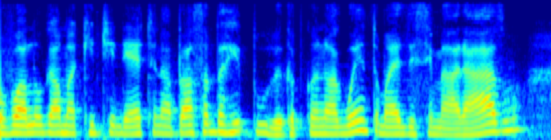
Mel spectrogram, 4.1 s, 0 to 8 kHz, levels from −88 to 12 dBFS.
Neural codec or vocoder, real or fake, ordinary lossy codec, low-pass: codec, 16 kHz, 1 kbps, X-Codec, HuBERT features, trained on LibriSpeech; fake; none; 7.2 kHz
